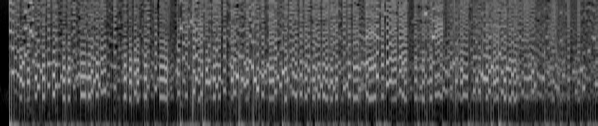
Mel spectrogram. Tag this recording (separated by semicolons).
abstract; broken; digital; electric; freaky; futuristic; glitch; machine; mechanical; noise; sound-design; strange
